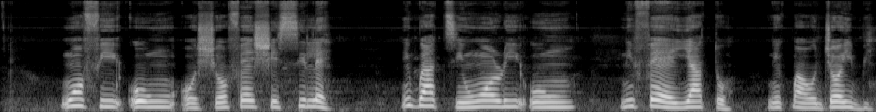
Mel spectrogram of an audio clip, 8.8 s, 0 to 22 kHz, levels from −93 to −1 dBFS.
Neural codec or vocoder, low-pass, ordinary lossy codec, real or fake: none; none; none; real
